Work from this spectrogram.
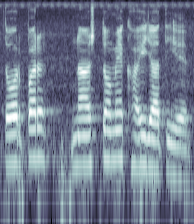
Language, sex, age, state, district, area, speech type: Urdu, male, 60+, Uttar Pradesh, Shahjahanpur, rural, spontaneous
